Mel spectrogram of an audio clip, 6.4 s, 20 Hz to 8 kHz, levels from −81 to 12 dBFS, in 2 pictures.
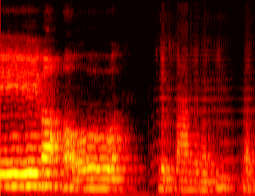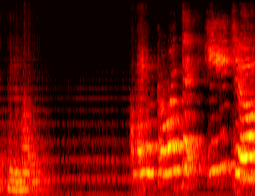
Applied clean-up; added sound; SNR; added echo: neural separator model SepFormer DNS4.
